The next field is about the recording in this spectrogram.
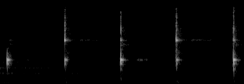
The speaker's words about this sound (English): And there was no sound at all, but the clock upon the wall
